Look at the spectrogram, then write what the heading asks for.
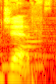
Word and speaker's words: GIF: it was a strong rule I'm sorry but I pronounce it Jiff call me crazy I I refuse to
